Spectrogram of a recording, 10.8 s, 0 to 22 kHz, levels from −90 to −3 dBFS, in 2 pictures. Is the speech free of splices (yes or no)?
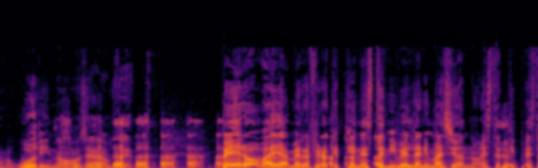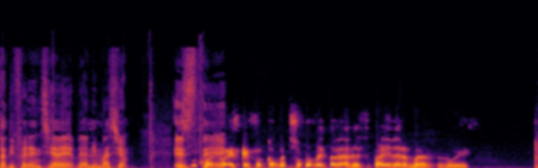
no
